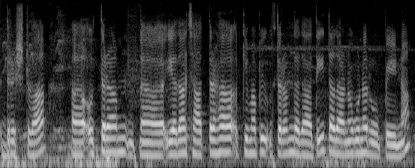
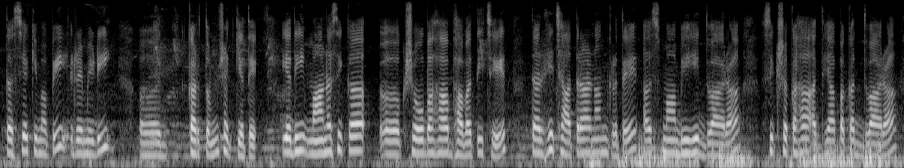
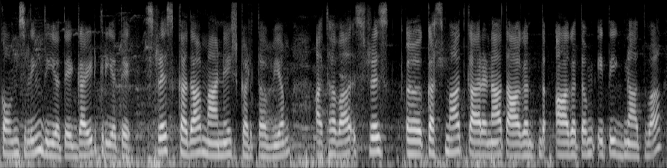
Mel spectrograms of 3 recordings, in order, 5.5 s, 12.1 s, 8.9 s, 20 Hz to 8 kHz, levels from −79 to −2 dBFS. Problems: constant background noise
